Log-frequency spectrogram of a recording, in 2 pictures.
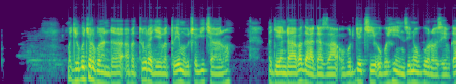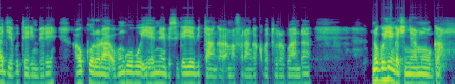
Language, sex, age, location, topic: Kinyarwanda, male, 18-24, Huye, agriculture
